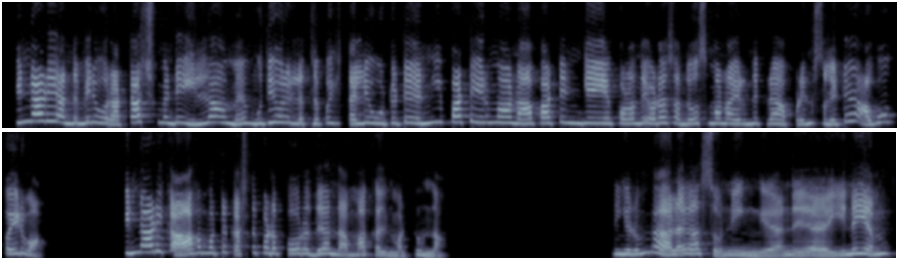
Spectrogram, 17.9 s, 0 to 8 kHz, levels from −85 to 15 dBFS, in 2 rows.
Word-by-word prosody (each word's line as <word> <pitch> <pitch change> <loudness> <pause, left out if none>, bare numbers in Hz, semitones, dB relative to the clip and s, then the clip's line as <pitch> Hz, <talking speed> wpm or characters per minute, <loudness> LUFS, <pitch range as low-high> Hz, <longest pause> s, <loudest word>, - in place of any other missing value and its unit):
பின்னாடி 460 +3 +5
அந்த 330 -2 0
மாரி 400 +4 0
ஒரு 285 - 0
அட்டாச்மென்ட்டே 390 +2 0
இல்லாம, 340 -1 0
முதியோர் 395 +5 +1
இல்லத்ல 320 0 -2
போயி 360 -1 -5
தள்ளி 325 +5 +2
உட்டுட்டு, 345 +3 -2 0.2
"நீ 405 - -2 0.2
பாட்டு 410 +2 +4
இரும்மா, 390 0 0
நான் 320 +1 +3
பாட்டு 355 +3 +1
இங்கே 350 0 +3
என் 335 0 -7
குழந்தையோட 325 +2 0
சந்தோஷமா 330 +3 -3
நான் 310 -2 +1
இருந்துக்குறேன்." 305 0 -2
அப்படின்னு 290 +4 -5
சொல்லிட்டு 290 +8 -3 0.2
அவன் 425 +8 -7
போய்டுவான். 325 +2 0 0.8
பின்னாடிக் 425 +4 +4
ஆக 325 - +5
மொத்தம் 395 -3 -7
கஷ்டப்பட 340 +5 -4
போறது 310 -2 -2
அந்த 260 -5 -2
அம்மாக்கள் 240 -1 -5
மட்டும் 215 +4 -8
தான். - - -15 1.7
நீங்க 295 0 -1
ரொம்ப 370 +6 -4 0.2
அழகா 275 +5 +2 0.2
சொன்னீங்க. 220 -2 -5 0.2
அந்த 225 0 -4 0.5
இணையம், 310 +1 +3
325 Hz, 135 wpm, -23 LUFS, 290-380 Hz, 1.7 s, பின்னாடி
